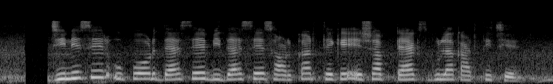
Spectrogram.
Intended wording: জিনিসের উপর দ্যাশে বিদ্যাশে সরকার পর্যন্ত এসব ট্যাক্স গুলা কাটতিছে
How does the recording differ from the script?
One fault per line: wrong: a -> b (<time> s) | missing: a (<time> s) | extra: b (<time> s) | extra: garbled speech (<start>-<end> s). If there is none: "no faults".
wrong: পর্যন্ত -> থেকে (3.2 s)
